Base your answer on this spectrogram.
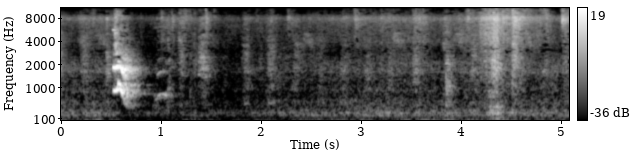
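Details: Playing female Rottweiler gives one quick, high whine that slides downward in pitch near the start, then soft panting and light scuffling noises continue in the background.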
